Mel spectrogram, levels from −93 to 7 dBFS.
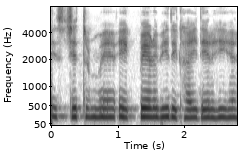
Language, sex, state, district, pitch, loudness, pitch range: Hindi, female, Jharkhand, Deoghar, 220 Hz, -17 LUFS, 210-225 Hz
